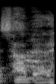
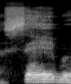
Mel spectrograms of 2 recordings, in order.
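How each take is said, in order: First: The vowel is read as a plain 'ah'. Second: The vowel is read as a gliding 'ay'. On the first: This is the continental European reading. "유럽 이런 계통들은 이제 사배였는데" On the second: This is the English reading. "영어가 비틀어 나왔어요. save 이렇게"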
